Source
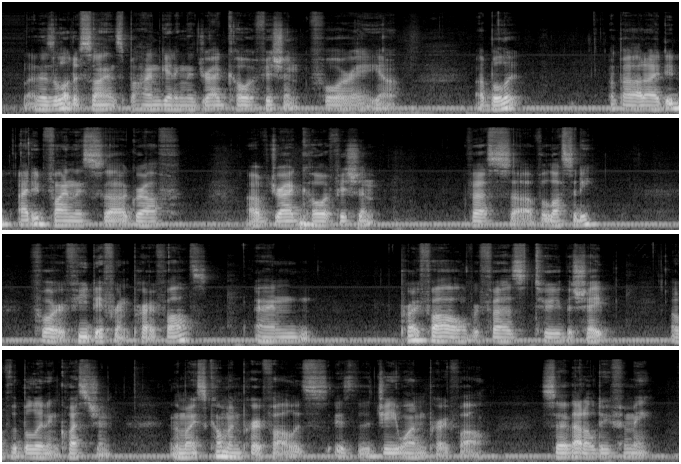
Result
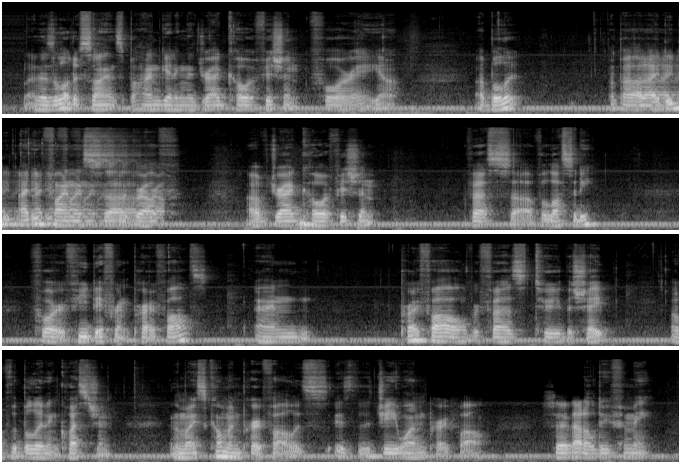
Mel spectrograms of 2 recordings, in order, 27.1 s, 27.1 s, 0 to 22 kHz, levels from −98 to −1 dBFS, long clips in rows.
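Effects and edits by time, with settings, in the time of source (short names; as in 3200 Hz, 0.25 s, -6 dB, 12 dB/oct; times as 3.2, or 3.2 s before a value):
5.85–8.4 feedback echo 0.136 s, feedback 36%, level -7 dB
24.56–26.14 elliptic low-pass 3800 Hz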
